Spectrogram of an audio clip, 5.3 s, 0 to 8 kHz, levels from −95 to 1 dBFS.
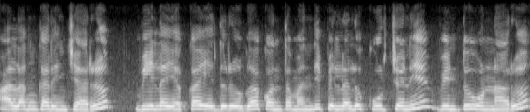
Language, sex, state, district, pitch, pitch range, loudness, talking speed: Telugu, female, Andhra Pradesh, Srikakulam, 245 Hz, 235-260 Hz, -12 LUFS, 100 wpm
